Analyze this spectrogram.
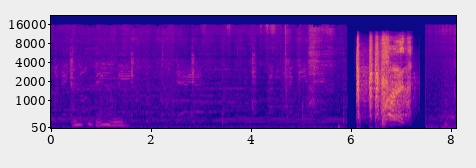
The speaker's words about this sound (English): The monster's fucking snoring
